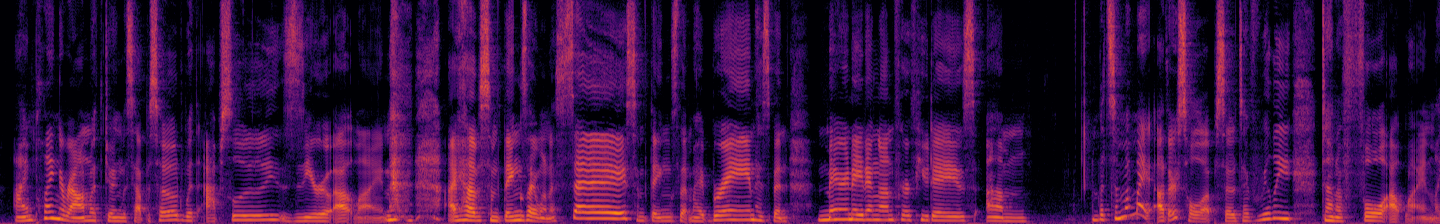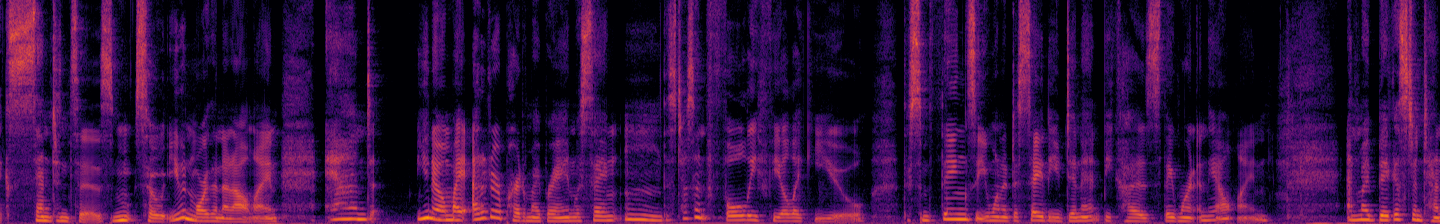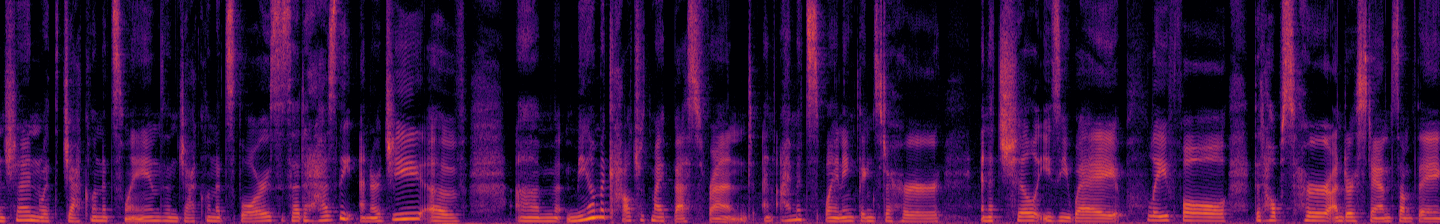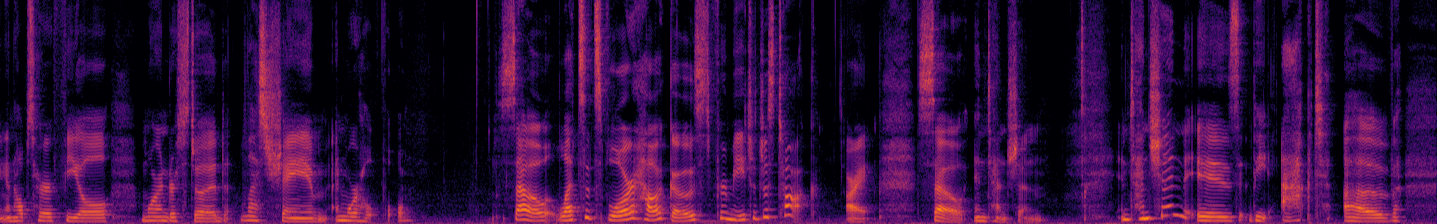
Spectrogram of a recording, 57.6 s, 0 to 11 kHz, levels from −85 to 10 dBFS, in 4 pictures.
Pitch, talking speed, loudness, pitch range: 190 Hz, 170 wpm, -26 LUFS, 170-230 Hz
